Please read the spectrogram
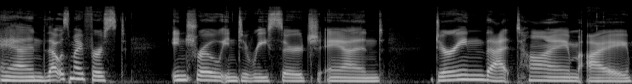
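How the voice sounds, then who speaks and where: A woman with an American accent and a normal speaking voice, medium in pitch with ordinary pitch variation, on a very clean recording with a silent background. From Arkansas, US South. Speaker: graduate student researcher. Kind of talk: radio interview. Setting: radio studio.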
